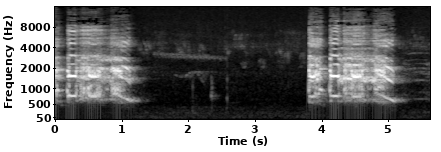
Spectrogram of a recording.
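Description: A rooster gives two loud, harsh crows about four seconds apart, each a rising burst falling into a drawn-out ending, with near silence between.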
